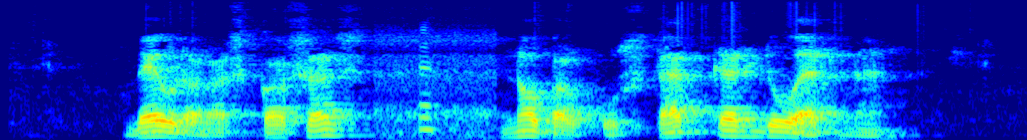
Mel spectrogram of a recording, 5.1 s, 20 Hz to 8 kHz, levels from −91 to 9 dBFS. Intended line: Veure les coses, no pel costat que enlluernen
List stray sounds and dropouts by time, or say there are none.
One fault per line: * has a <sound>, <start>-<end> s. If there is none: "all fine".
* has a laugh, 1.9-2.3 s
